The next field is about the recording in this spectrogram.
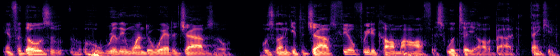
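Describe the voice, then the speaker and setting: Deep-voiced middle-aged man at a podium. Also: brisk, darkish tone. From Nashville, Tennessee. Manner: emphatic, rhetorical questions, frequent uhs. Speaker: public commenter, construction manager. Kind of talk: public comment speech. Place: large public meeting hall. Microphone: podium microphone.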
